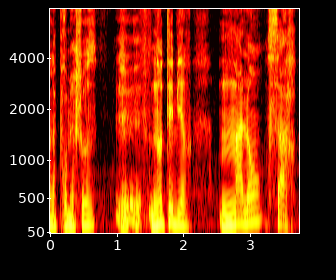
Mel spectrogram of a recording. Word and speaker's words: Malang: Alors déjà la première chose, notez bien Malan, on ne dit pas le G. On dit pas le G, on prononce pas le G. On prononce pas. On prononce pas le G. Malan.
